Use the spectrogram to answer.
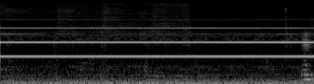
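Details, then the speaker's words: Air/oxygen blender alarm on an infant nasal bubble CPAP setup in a special care nursery, sounding while hooking up 50 psi air; a steady high-pitched tone signalling a pressure difference until both 50 psi air and oxygen are connected. "due to that alarm you just heard was the blender, and it's due to a difference in the pressures. So for you not to hear that alarm, you have to make sure both 50 psi oxygen and 50 psi air are connected."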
